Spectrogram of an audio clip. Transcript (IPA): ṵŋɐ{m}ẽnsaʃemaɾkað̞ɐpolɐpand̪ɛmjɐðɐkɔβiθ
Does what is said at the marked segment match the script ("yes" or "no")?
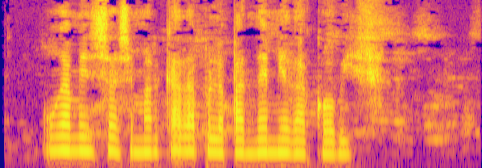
yes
